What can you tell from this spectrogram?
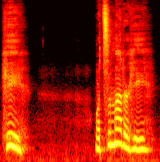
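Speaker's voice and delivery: loud, high panicked yell; frightened shout. Acted. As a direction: scream it in fright. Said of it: "shouting in a frightened voice".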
